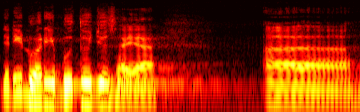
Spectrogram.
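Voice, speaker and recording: This man speaks at a medium pitch and a fairly slow pace. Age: 50s. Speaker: prison inmate. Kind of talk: testimony. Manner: halting.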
